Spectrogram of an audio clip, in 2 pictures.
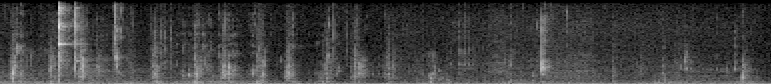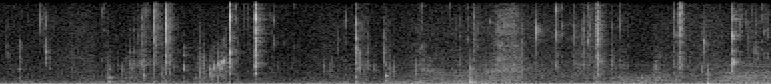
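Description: Noodles squelch and slap as chopsticks lift them from bowls.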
